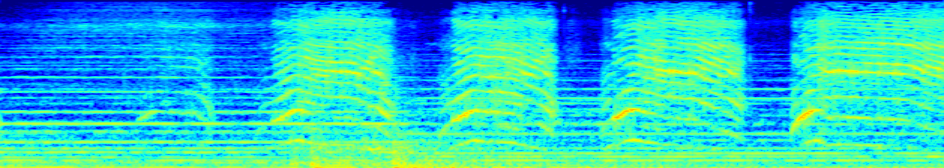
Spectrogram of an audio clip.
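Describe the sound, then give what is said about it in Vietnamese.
Eerie crying of infants: several drawn-out, wavering wails that rise and fall in pitch, repeating one after another over a steady low drone, with no talk. “Thì bất giác, những tiếng trẻ con khóc ma mị vang lên.”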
